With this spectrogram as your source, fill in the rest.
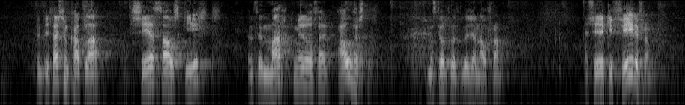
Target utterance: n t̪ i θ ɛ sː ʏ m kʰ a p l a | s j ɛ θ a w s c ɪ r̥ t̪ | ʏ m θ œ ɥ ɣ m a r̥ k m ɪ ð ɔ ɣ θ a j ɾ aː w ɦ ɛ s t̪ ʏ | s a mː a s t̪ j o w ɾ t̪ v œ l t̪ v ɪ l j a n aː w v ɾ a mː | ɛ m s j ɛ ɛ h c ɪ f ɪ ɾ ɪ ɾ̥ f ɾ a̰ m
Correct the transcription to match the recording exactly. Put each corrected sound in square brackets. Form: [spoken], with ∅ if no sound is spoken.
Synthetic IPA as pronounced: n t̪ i θ ɛ sː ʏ m kʰ a p l a | s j ɛ θ a w s c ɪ r̥ t̪ | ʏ m θ œ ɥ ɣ m a r̥ k m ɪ ð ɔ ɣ θ a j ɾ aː w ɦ ɛ s t̪ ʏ | s [ɛ] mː a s t̪ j o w ɾ t̪ v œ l t̪ v ɪ l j a n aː w [f] ɾ a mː | ɛ [n] s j ɛ ɛ h c ɪ f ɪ ɾ ɪ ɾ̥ f ɾ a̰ m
